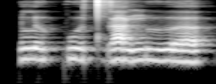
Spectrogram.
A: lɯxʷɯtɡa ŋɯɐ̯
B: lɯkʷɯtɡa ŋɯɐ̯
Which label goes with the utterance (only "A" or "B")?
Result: B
